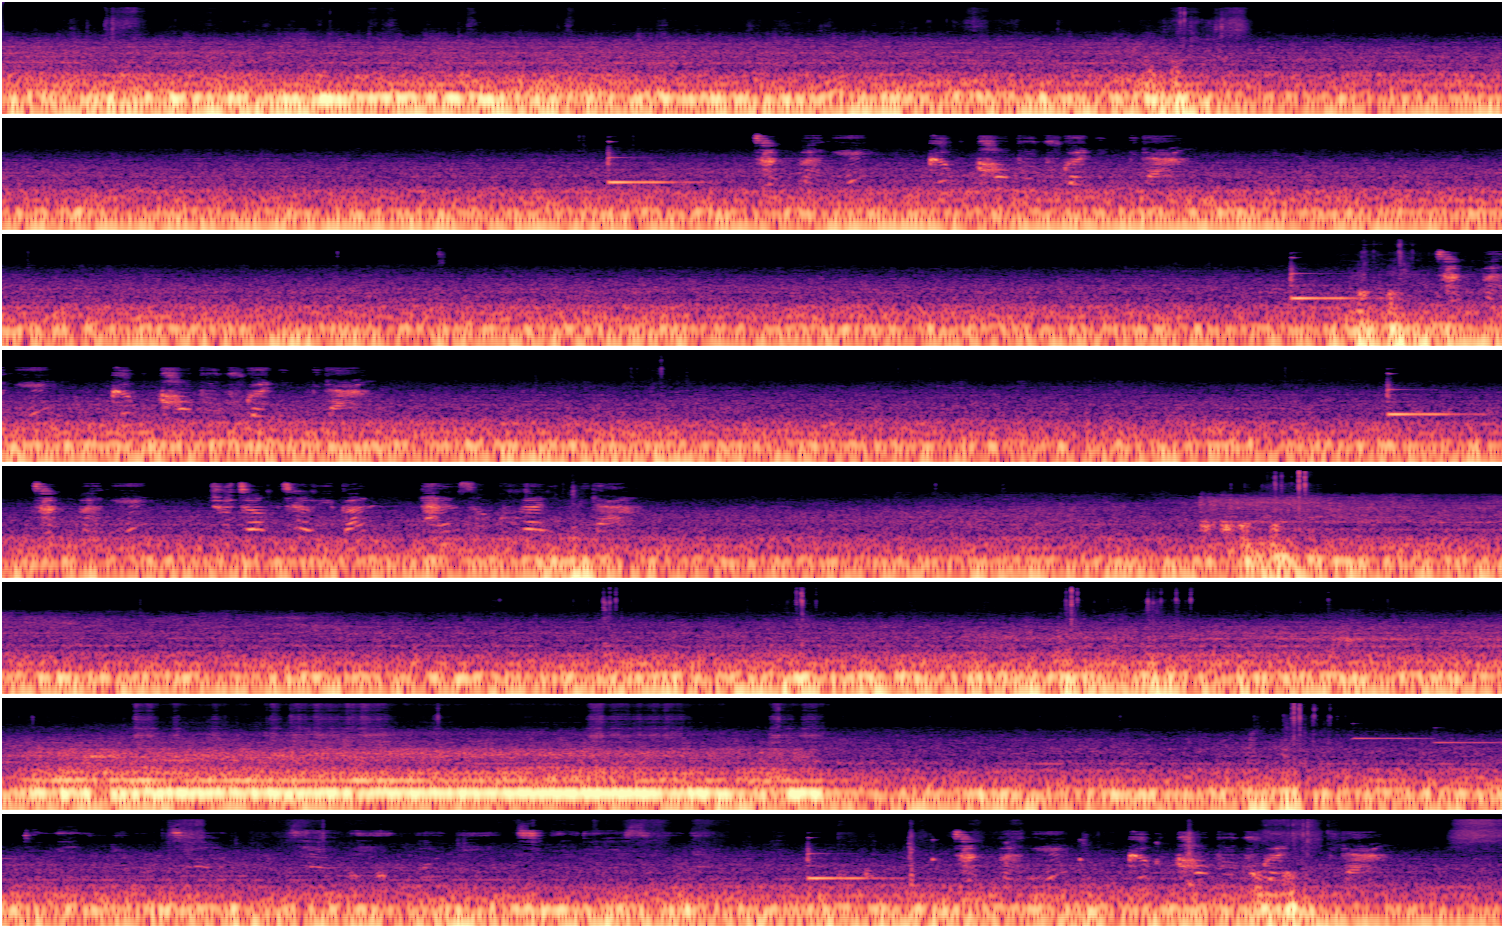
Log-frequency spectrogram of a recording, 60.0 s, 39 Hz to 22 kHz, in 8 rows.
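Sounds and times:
car cabin road and engine noise: 0.0s - 60.0s
loud low drone: 35.0s - 50.0s.

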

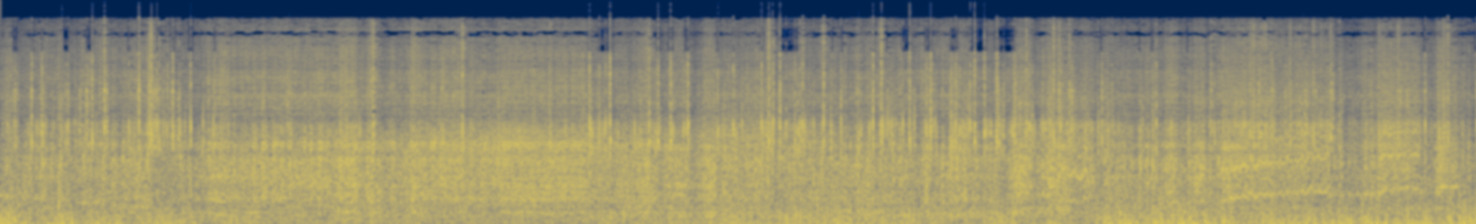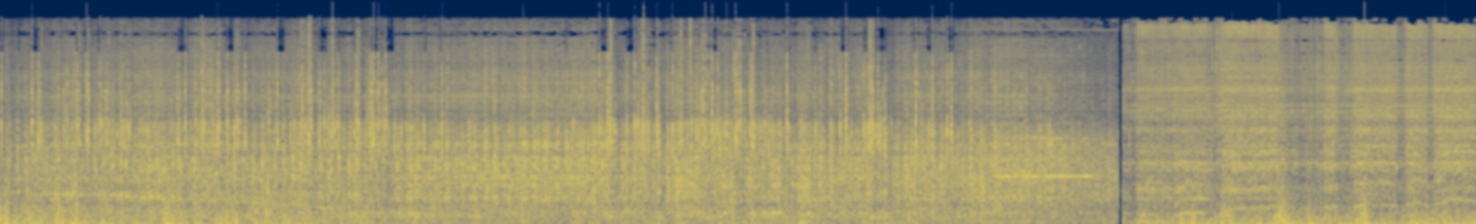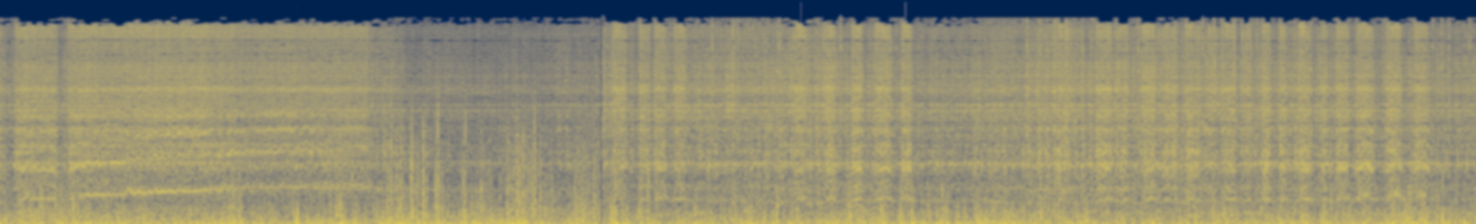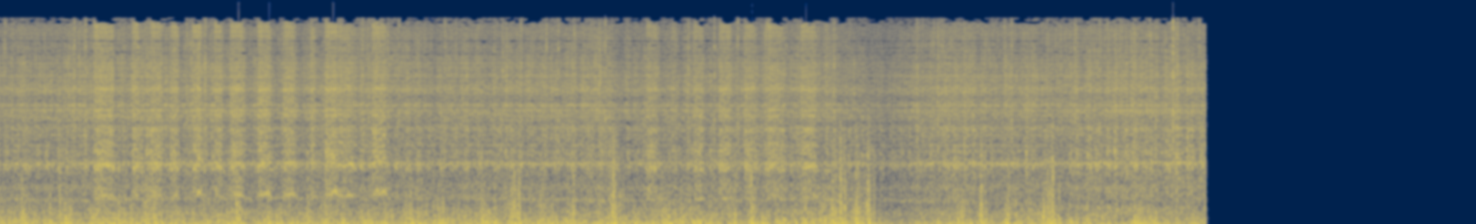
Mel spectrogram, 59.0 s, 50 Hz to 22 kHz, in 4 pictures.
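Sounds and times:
heavy wind rumble: 0.0s - 25.0s, 25.9s - 56.4s.

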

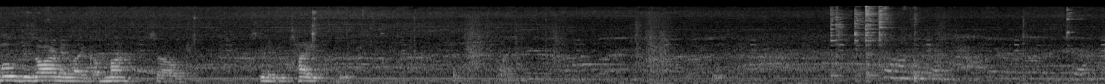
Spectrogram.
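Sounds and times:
metal instruments clinking: 8.3s - 9.3s.

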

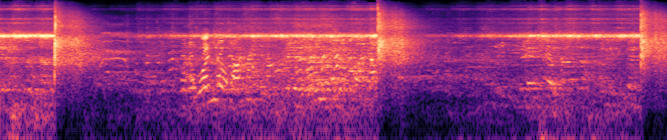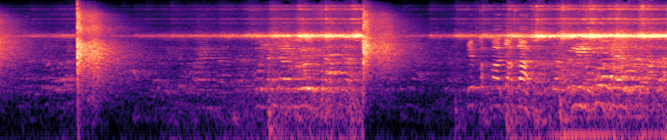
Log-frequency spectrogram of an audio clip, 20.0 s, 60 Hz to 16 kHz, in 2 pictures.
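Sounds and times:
whip cracking: 0.8s - 1.6s, 5.6s - 6.4s, 9.6s - 10.4s, 11.2s - 12.0s, 15.4s - 16.2s.

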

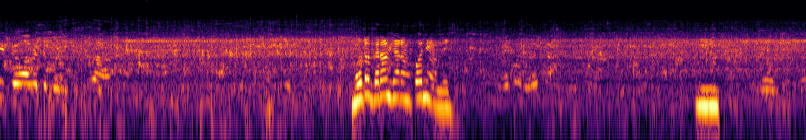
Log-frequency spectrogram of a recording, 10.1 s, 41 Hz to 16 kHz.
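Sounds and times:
water gushing from pipe: 0.0s - 10.0s
water splashing into basin: 0.0s - 10.0s.

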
